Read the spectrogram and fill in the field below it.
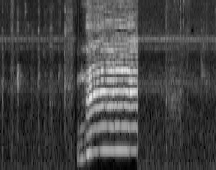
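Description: A young man hums with delight, close by.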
